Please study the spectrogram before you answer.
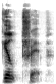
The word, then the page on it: guilt trip: British English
